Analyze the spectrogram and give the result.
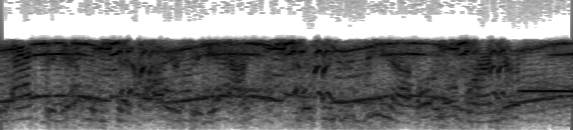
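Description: A loud, continuous warbling war cry in tribute to Xena, from the Warrior Whoop plug-and-play module by Xena Scream Industries, voices ululating with rapid trembling pitch that rises and falls, sustained without pause for several seconds, several voices seeming to overlap.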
